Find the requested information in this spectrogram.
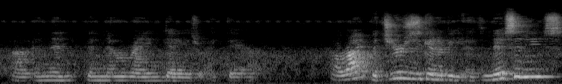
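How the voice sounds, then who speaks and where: Loudness swings widely while pitch varies in an ordinary way at a fairly slow pace, with noticeable background noise and audible room echo. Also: woman, medium pitch for a woman. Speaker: college instructor. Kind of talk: tutorial.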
